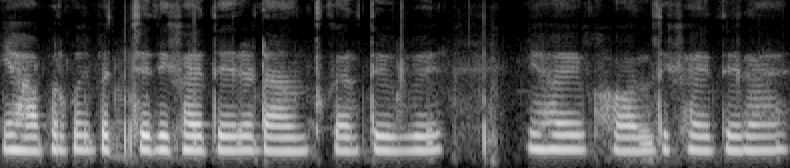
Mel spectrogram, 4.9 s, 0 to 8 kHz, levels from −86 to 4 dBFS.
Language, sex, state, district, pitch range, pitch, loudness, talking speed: Hindi, female, Uttar Pradesh, Budaun, 215-225 Hz, 220 Hz, -16 LUFS, 205 wpm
